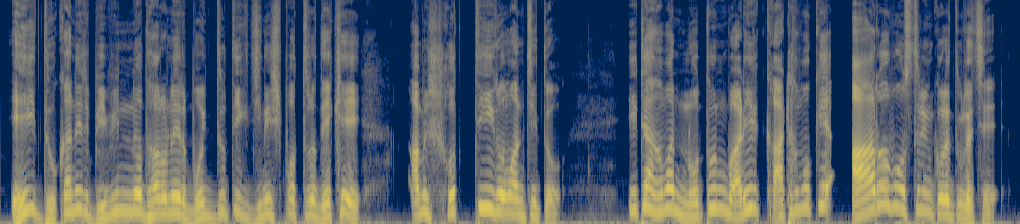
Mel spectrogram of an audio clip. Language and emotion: Bengali, happy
